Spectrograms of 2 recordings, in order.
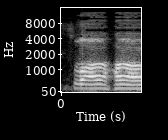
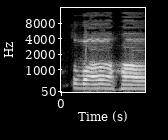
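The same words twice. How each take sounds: Both takes have the same delivery.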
